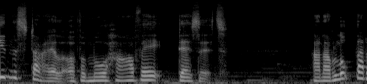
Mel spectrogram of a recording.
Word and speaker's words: Mojave: going to be in the style of a Mojave Desert and I've looked that up so I know I've pronounced it correctly I do like that desert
